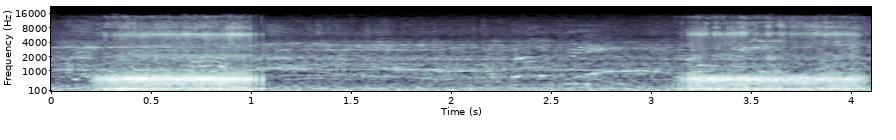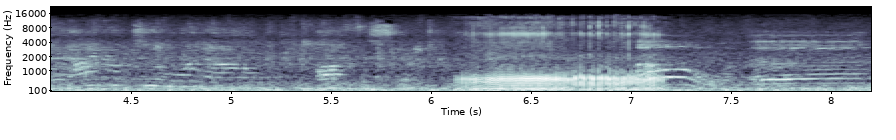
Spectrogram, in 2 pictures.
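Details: Pug asleep, snoring loudly: three rattling snores about every three seconds, roughly 20 breaths a minute, with quiet breathing and faint room noise between.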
